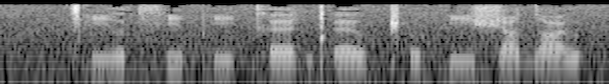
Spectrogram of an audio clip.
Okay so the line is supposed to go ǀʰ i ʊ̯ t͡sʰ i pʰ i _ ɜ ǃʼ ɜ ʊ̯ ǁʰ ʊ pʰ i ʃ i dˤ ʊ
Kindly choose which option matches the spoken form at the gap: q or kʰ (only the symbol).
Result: kʰ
